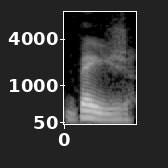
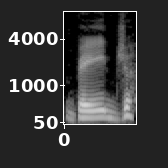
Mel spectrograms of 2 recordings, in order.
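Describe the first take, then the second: First: The final consonant is a zh sound. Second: The final consonant is not a zh sound. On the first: The speaker calls it right. "it's beige. That's the zh sound" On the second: The speaker calls it wrong. "It's not beige"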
